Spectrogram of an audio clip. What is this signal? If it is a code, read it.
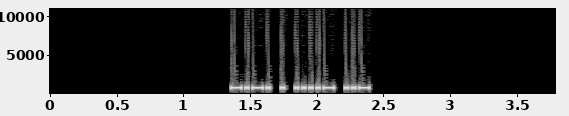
Morse code, heard as a keyed tone, about 47 wpm, 700 Hz. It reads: CE4U
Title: DXCC-100 Call Signs - 4 Characters - Repeated 2x - 45wpm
